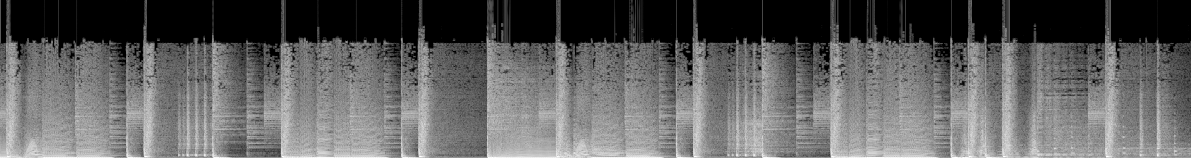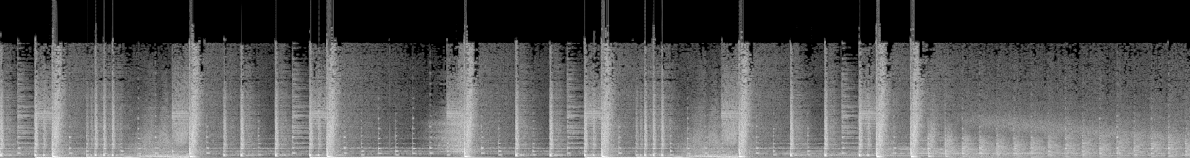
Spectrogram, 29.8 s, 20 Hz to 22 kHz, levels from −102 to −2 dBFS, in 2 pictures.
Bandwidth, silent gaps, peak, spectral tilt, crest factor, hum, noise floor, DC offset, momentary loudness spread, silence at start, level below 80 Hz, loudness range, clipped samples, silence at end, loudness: 17 kHz; none; 0 dBFS; -4.5 dB/octave; 12 dB; none; -43 dBFS; 2%; 14 LU; 0 s; -14 dBFS; 4 LU; 0.1%; 0 s; -13 LUFS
